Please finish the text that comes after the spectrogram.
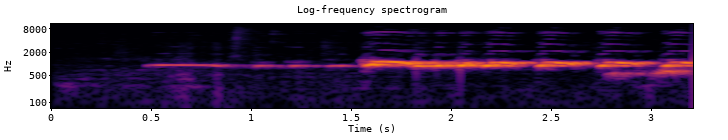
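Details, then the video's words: Zebra dove (perkutut), an actively singing bird with a sweet voice, perched and singing with good rhythm: a steady whistled note, then a loud, rolling, vibrating coo held for nearly two seconds. "PERKUTUT GACOR SUARA MERDU"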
